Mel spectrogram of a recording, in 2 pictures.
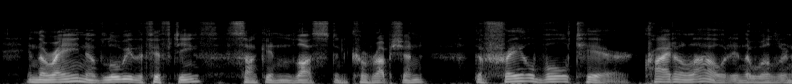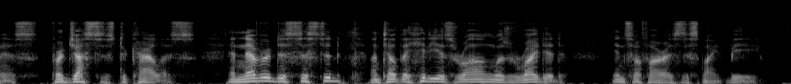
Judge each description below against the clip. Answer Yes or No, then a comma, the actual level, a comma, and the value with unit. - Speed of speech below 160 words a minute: Yes, average, 150 wpm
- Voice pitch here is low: Yes, low, 105 Hz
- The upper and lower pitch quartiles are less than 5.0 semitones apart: Yes, average, 4.1 semitones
